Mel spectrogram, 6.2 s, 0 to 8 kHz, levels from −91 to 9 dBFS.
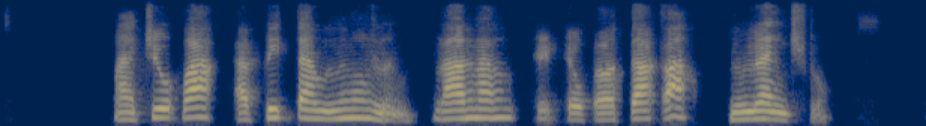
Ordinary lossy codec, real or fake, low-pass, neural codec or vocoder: Opus, 32 kbps; fake; 7.2 kHz; codec, 16 kHz, 0.5 kbps, FreqCodec, larger model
